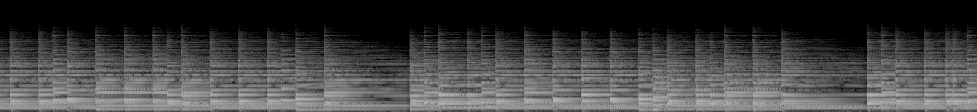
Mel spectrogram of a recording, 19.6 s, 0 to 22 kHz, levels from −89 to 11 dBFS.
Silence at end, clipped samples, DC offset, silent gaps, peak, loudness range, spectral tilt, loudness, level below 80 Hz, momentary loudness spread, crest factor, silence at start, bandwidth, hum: 0 s; under 0.1%; under 0.1%; none; -8 dBFS; 2 LU; -8 dB/octave; -23 LUFS; -56 dBFS; 6 LU; 14 dB; 0 s; 7.4 kHz; none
